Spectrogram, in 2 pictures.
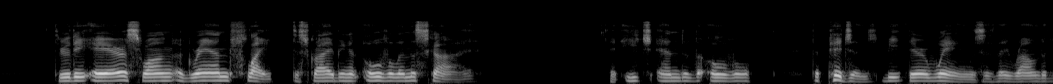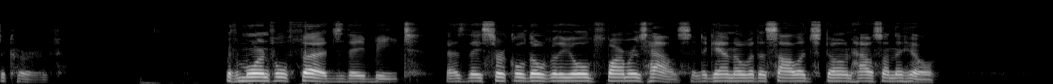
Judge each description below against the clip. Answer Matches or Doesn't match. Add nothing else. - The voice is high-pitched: Doesn't match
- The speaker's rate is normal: Matches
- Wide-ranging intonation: Doesn't match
